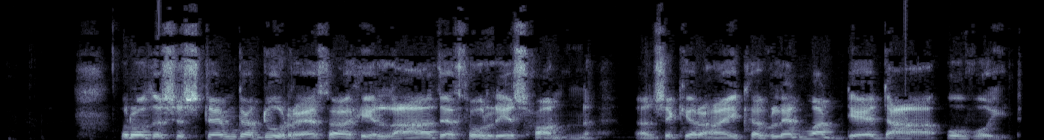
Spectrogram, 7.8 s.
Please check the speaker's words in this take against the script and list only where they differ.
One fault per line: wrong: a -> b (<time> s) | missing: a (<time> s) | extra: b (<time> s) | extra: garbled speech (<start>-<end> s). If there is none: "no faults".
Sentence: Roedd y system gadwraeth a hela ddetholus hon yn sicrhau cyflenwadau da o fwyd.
no faults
